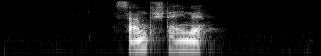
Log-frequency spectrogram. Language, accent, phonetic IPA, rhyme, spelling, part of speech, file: German, Austria, [ˈzantˌʃtaɪ̯nə], -antʃtaɪ̯nə, Sandsteine, noun, De-at-Sandsteine.ogg
- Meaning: nominative/accusative/genitive plural of Sandstein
